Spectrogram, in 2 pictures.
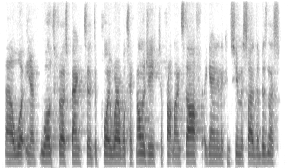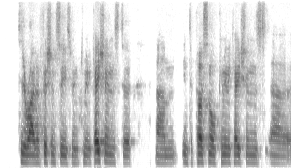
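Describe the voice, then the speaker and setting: With an Australian accent, a man speaks at a fairly quick pace in a monotone, flat intonation. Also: medium pitch for a man, big swings in loudness. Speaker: bank innovation executive. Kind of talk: panel discussion. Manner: hesitant, many fillers.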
